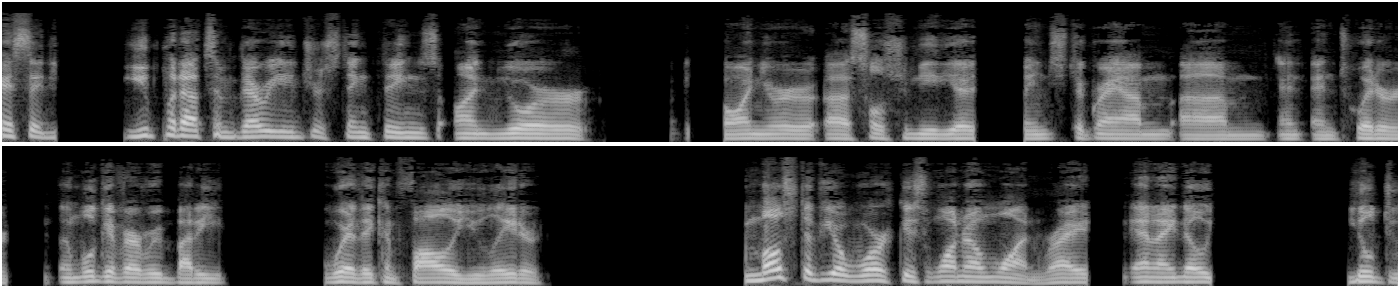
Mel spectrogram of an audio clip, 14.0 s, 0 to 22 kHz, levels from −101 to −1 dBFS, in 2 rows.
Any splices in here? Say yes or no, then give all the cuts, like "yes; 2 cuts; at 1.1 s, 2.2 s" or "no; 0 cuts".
no; 0 cuts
